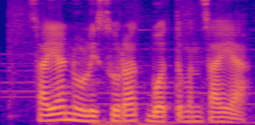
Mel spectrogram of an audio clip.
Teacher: menulis loses its prefix, but it doesn't revert to its root form tulis. Instead, it maintains the nasal sound at the beginning.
